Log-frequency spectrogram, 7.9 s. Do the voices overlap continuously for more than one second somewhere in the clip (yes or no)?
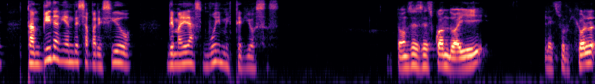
no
